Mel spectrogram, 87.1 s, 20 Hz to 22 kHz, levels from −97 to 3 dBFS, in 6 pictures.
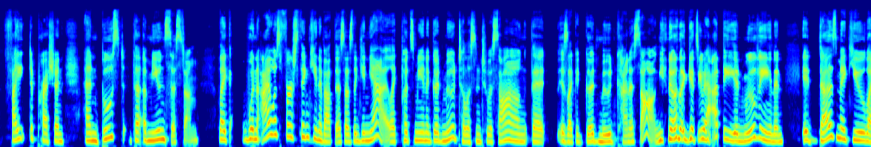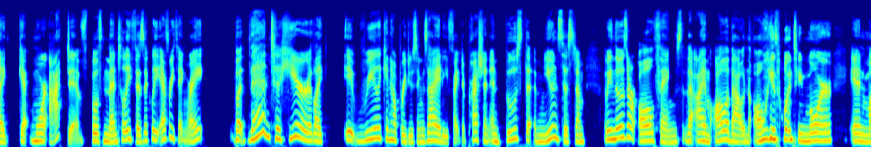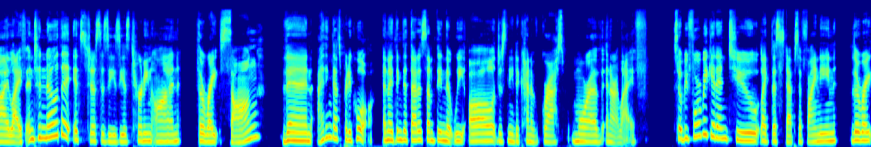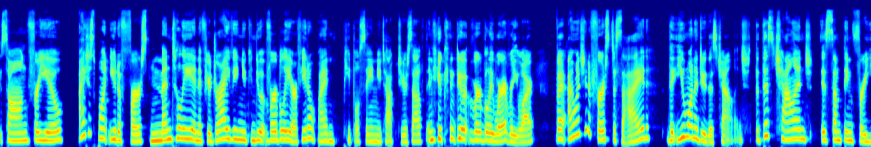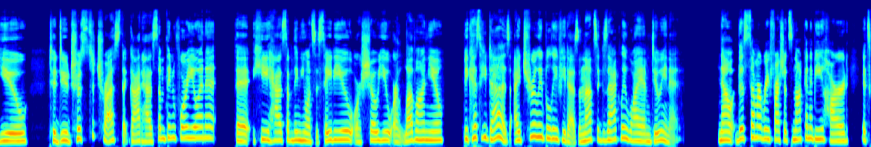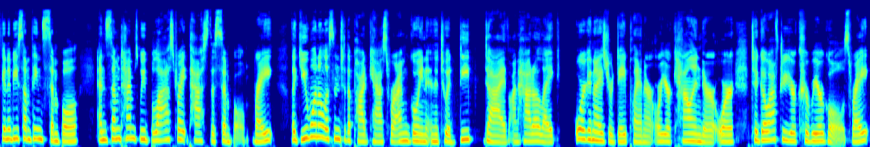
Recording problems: none

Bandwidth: 16 kHz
